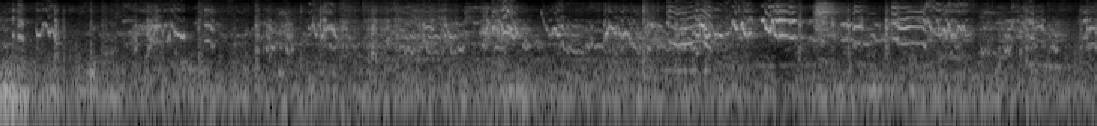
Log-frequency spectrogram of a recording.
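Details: Budgerigars playing together in a cage, dense overlapping squawks and warbled chirps forming a continuous busy chatter with a low background hum.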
